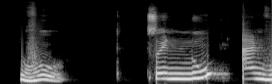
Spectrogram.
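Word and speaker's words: nous: say who so in new and Wu both the S is silent it's Lu and it's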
